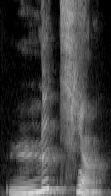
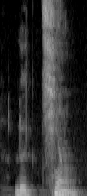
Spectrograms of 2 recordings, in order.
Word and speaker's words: le tien: on Skype, I said, it rhymes with rien. So you know how to say rien, just make sure you make it rhyme with that, okay?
